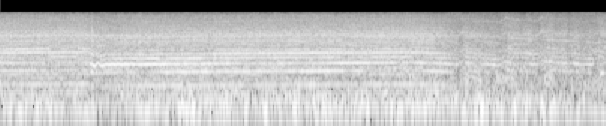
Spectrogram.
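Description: A racing car engine whines loudly, dropping in pitch as it slows.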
